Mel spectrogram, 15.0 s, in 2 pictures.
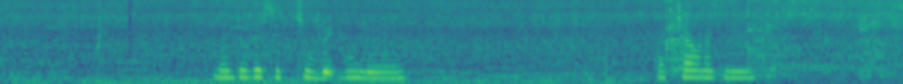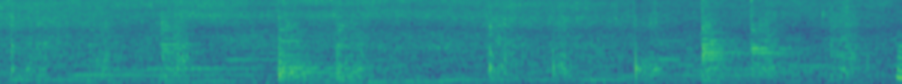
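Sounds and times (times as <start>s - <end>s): vegetables sizzling in oil: 0.0s - 15.0s
metal spatula scraping a wok: 5.5s - 15.0s.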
